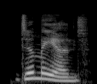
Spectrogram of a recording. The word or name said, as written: demand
